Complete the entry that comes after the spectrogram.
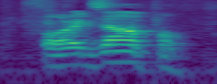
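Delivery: ordinary talk, nothing marked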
